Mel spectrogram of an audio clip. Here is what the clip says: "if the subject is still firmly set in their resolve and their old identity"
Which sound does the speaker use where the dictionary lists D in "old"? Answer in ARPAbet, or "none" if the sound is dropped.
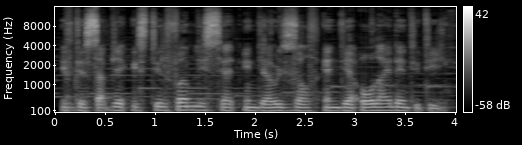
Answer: none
